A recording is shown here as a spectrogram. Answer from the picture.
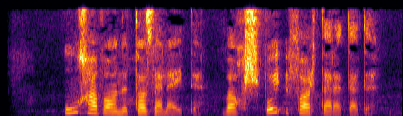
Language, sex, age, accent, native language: Uzbek, female, 18-24, Toshkent shahri, Uzbek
